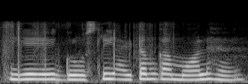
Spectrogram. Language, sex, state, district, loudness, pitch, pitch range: Hindi, female, Bihar, Patna, -14 LUFS, 235 Hz, 220-240 Hz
